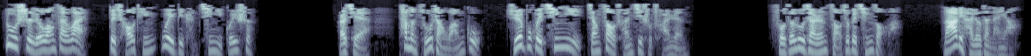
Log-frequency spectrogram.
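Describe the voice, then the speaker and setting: Man playing a shrewd, worldly auction lord, lively pitch. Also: moderate pace, breathy edge, dry recording, dull audio, exaggerated voice. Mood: calm, advising. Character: Fang Zijing, worldly male auction-house lord, shrewd and teasing.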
